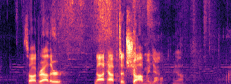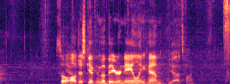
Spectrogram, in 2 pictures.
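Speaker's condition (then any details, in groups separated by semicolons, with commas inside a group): No condition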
